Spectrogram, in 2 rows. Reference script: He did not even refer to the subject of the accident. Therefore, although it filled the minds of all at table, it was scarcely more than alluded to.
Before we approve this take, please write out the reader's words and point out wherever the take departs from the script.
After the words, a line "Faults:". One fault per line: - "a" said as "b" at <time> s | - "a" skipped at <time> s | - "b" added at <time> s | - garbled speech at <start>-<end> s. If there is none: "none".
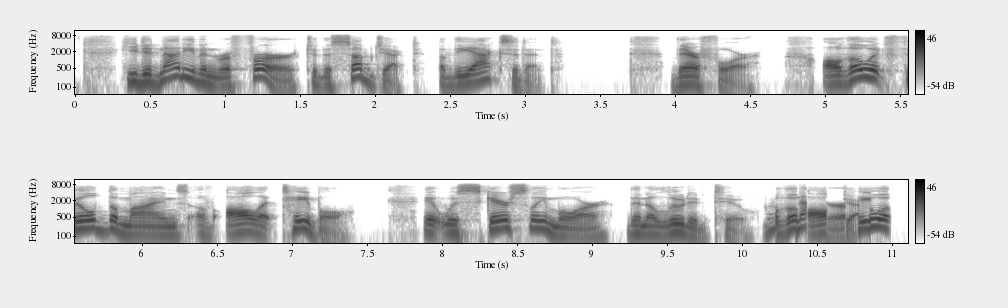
He did not even refer to the subject of the accident. Therefore, although it filled the minds of all at table, it was scarcely more than alluded to. [garbled]
Faults:
- garbled speech at 10.1-11.0 s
